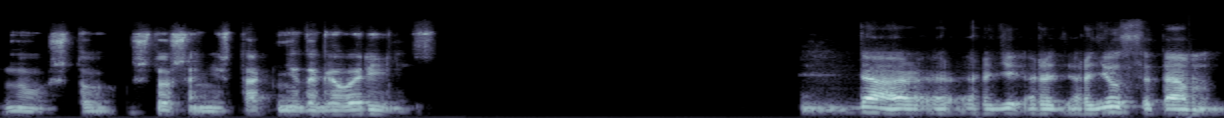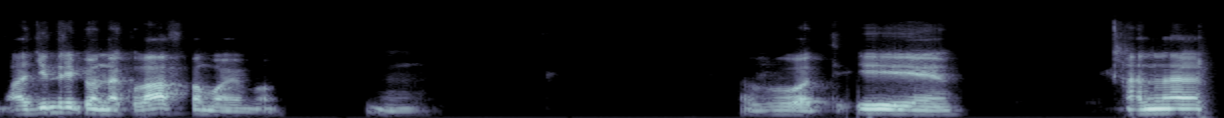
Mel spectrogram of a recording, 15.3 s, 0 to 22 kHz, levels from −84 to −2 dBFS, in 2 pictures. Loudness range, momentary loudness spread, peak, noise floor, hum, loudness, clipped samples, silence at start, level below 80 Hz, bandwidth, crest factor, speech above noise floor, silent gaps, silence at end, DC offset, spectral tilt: 11 LU; 18 LU; -4 dBFS; under -90 dBFS; none; -24 LUFS; under 0.1%; 0 s; -70 dBFS; 12 kHz; 22 dB; over 66 dB; none; 0.1 s; under 0.1%; -3.5 dB/octave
